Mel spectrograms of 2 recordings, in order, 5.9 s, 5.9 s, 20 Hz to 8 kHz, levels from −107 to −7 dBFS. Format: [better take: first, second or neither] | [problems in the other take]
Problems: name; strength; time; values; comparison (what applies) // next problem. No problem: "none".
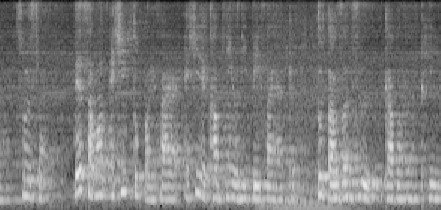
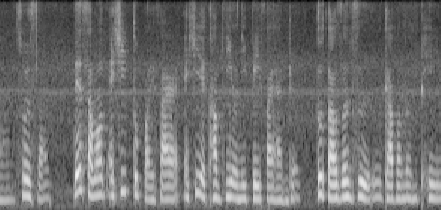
second | background sound (Engine); 16 dB below the speech // room echo; dies away in 1.1 s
